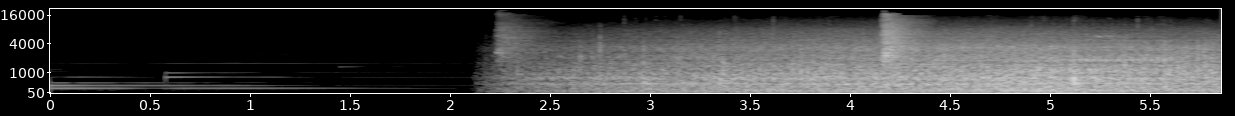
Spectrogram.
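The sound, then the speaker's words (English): Engine of a semi truck, a 2016 Freightliner Cascadia, pulling into a gravel driveway. A broad, steady roar cuts in abruptly after a soft, quiet start and swells gradually louder. “Anil Garmalkar pulls a semi into the gravel driveway outside his house. It's a 2016 Freightliner Cascadia.”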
